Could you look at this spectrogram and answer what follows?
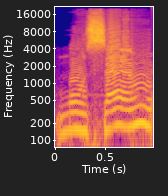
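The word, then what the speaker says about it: مسمى: Kemudian baris kedua, "musamma". Dua harakat, satu alif.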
